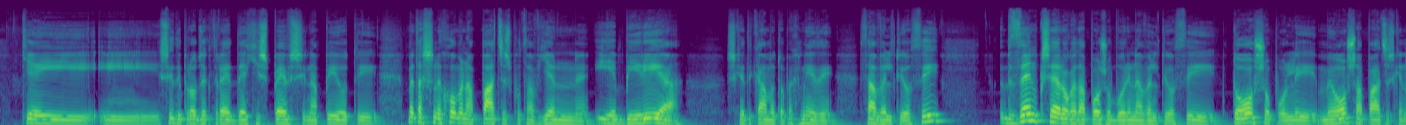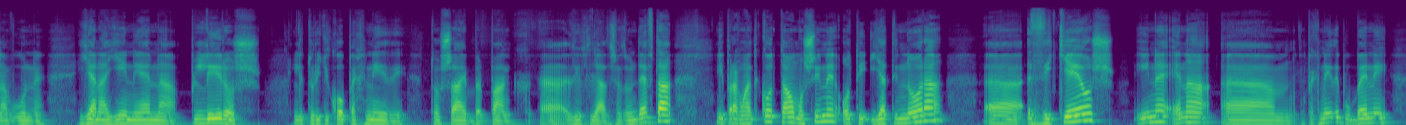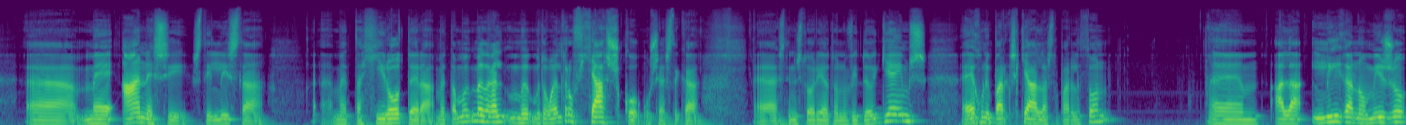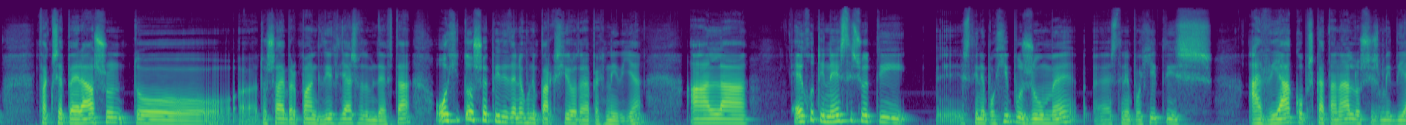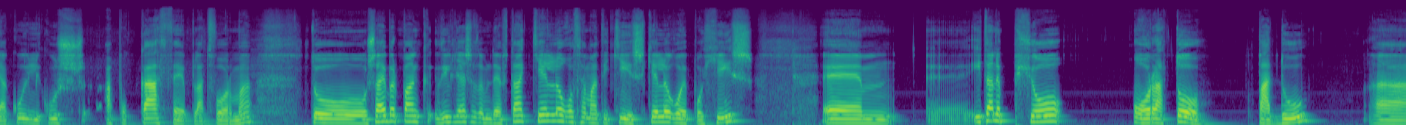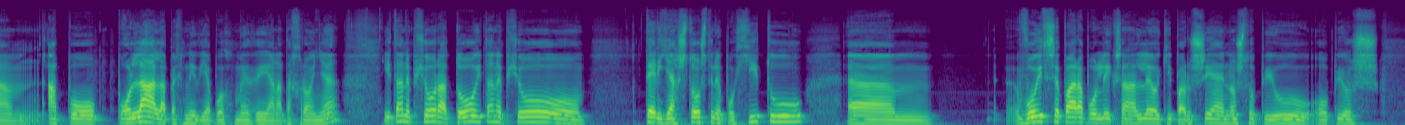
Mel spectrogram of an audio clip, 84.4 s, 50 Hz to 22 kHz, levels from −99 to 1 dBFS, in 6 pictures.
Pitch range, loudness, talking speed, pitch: 110-145 Hz, -23 LUFS, 130 wpm, 125 Hz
